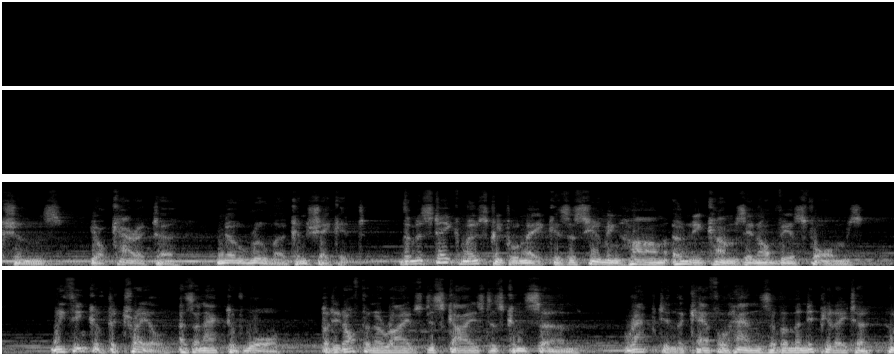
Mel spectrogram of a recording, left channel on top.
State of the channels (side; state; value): left; silent; digital silence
